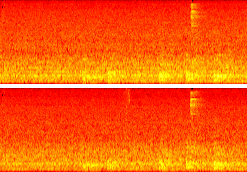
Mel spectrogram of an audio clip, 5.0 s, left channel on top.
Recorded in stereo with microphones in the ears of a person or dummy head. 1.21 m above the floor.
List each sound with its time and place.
1.6 s footsteps: 20° left (ahead or behind), 5.5 m; by 4.8 s 20° right (ahead or behind), 7 m
3.8 s cutlery clinking: 65° right (ahead or behind), 6.5 m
